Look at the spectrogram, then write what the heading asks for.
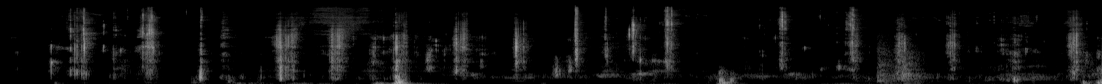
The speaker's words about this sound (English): I'm going to quickly finish my cucumber.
